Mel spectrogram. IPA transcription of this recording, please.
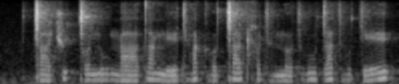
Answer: ǀat͡ʃu ǀɤnuːŋaːt̪a ŋɪː dʱaɡʱɤǀaːɖ χʏdʱən̪ɤdʱuː dadʱu tɪː

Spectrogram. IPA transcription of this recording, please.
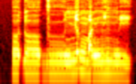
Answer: oɗoːɡuː ɲʌ ŋ͡maŋ͡mĩ ŋ͡mi

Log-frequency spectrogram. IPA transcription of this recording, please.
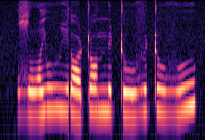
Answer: zˤujuβi ɾɔʈɔn̪e ʈuvɪʈu vu

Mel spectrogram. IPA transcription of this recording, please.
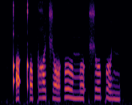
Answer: qʼəʔ kʼɔpʁøt͡ʃɔ | o moʔʃoːpoɲ

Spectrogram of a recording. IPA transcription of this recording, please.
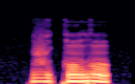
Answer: vikũɡũ

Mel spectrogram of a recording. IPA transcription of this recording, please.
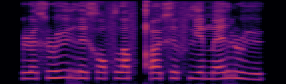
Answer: ɭəxɭʉ rɘxɔflˠəf qʼʉxɘflʲɛmɛr ɭʉ

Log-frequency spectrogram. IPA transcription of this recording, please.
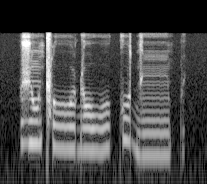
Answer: ʒũ˥ǁuː˧ɖo˧w u˧ku˥ dĩː˩p

